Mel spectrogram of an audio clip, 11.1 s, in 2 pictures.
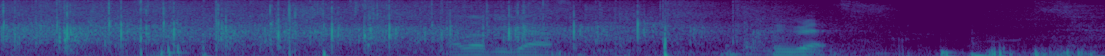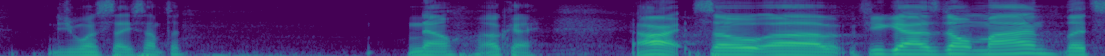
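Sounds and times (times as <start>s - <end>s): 
audience applause: 0.0s - 3.9s
speech: 2.4s - 3.0s, 3.9s - 4.8s, 5.8s - 6.6s, 7.6s - 11.0s.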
